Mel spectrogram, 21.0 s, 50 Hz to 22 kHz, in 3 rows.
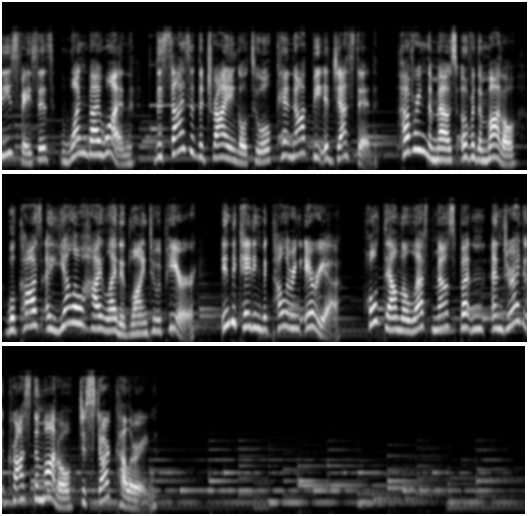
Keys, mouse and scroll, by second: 1.3 click, 3.8 click, 5.1 ctrl+z, 5.1 scroll, 14.2-16.6 scroll, 20.5 scroll.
